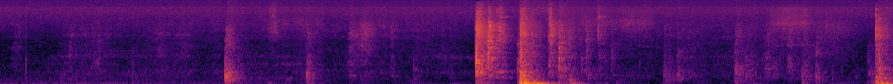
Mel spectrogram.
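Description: A door being handled and shut indoors: a couple of knocks, then a loud clatter with a deep thud about five seconds in, and another knock near the end.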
